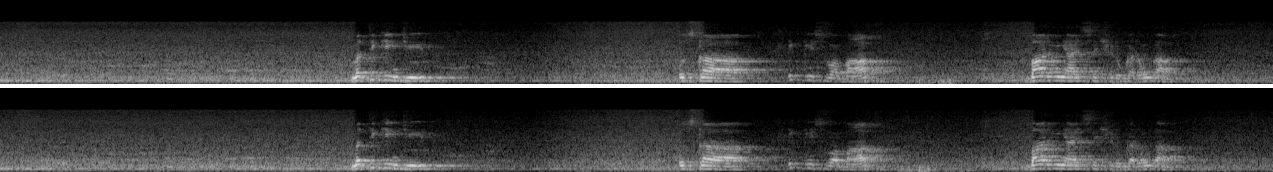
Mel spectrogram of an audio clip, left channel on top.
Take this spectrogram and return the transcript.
متی کی انجیل اس کا 21واں باب 12ویں آیت سے شروع کروں گا۔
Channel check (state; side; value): normal; both; correlation 0.49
